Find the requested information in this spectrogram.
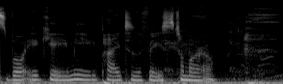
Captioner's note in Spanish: risas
